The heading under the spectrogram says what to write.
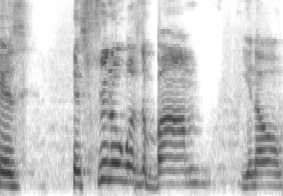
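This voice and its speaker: Raised and projected, the voice has a bright, sharp tone and ordinary pitch variation. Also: man. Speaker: livestream guest. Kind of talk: casual chat. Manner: fast.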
